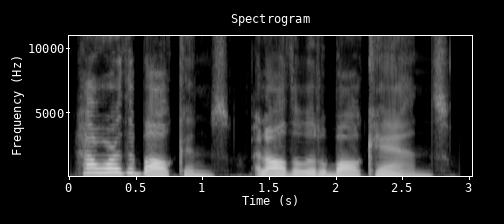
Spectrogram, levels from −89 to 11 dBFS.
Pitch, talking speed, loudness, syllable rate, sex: 225 Hz, 180 wpm, -16 LUFS, 5.2 syllables/s, female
